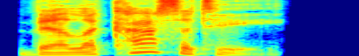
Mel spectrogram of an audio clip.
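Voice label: "bellicosity", British English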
